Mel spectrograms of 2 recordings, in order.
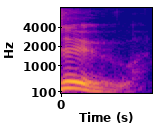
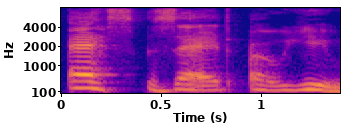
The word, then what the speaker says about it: Szou: I'm assuming it's Szou, but it's with a silent S. S-Z-O-U, Szou.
